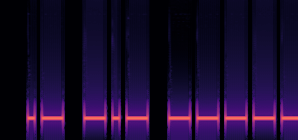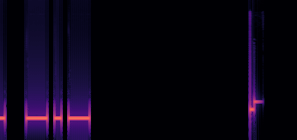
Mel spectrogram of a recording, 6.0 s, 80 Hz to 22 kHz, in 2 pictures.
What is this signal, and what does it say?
Morse code, heard as a keyed tone, about 17 wpm, 700 Hz. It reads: AK0K
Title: USA Call Signs - 4 Characters - 3x Character Spacing - 17wpm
